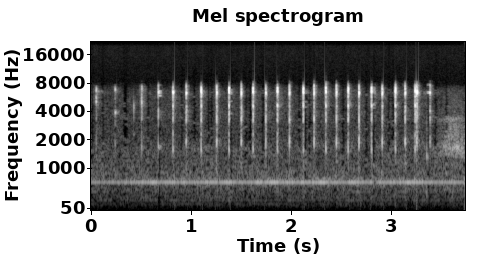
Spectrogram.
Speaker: light came on dim and the relay clicks can you hear the clicking now i'm going to reverse that and do the same thing the bulb is coming onto him and the relay is clicking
